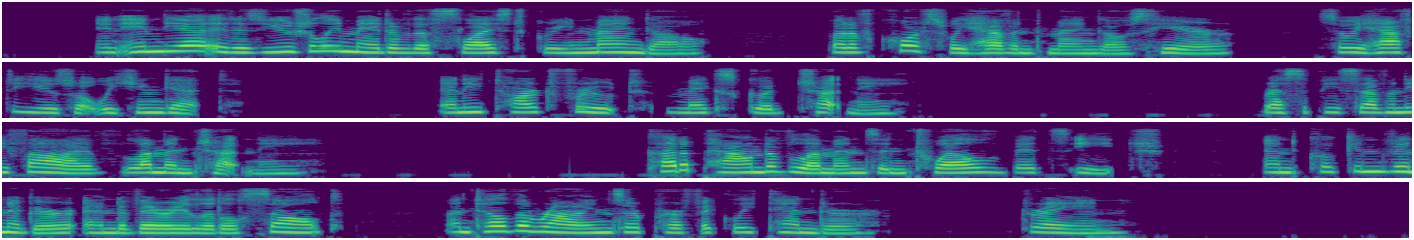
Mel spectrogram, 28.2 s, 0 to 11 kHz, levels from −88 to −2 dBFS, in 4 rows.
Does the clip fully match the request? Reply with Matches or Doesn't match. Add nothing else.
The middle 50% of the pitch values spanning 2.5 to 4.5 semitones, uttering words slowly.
Matches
